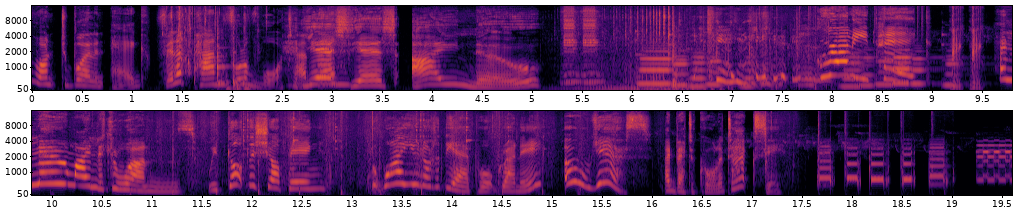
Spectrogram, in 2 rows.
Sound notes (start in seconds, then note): 5.1 car honking; 6.6 laughing; 9.1 snorts; 18.8 dialing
